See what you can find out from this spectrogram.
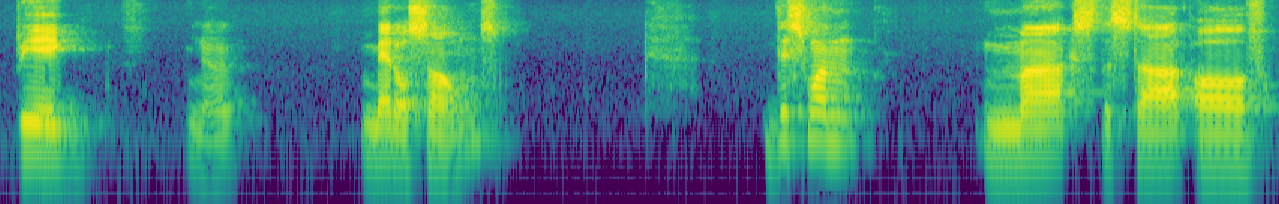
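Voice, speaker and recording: A man hosting a casual album review, talking through each track in a measured, explanatory way and steering the discussion. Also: medium pitch. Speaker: podcast host reviewing an album. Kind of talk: casual music review chat.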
